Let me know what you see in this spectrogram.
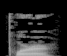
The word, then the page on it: poorer: British English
